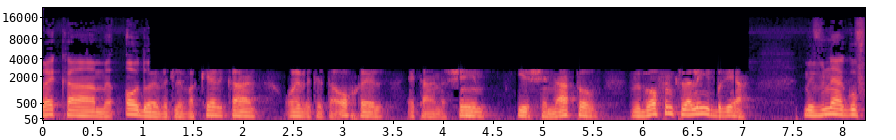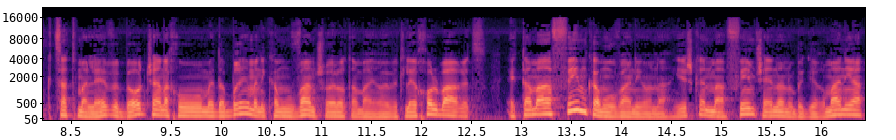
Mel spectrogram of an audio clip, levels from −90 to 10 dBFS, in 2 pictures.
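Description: From 1.06 to 7.06 s the adaptive stream drops to a lower bitrate: sudden, gapless dullness, with the spectrogram empty above 2.5 kHz.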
